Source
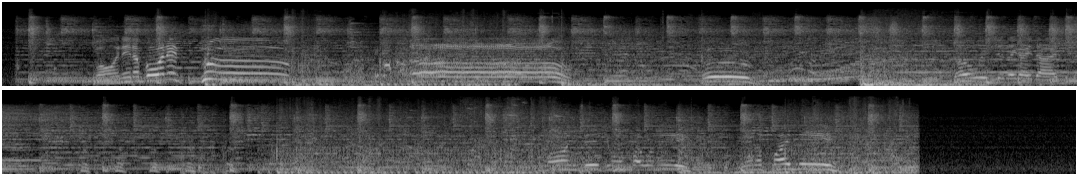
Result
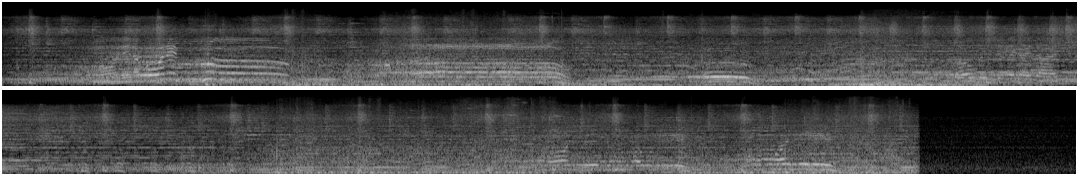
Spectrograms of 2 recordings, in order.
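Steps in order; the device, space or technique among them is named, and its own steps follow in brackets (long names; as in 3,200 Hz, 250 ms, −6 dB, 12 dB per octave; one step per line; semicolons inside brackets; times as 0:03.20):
reverse reverb (reversed playback; convolution reverb RT60 2.2 s, pre-delay 28 ms, DRR 3.5 dB; reversed playback)
level −1.5 dB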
